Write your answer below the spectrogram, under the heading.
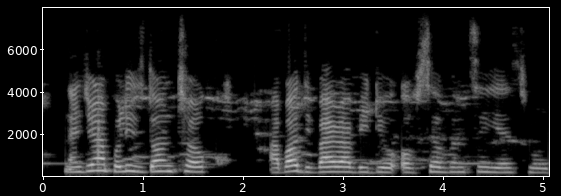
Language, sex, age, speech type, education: Nigerian Pidgin, female, 15-29, spontaneous, tertiary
